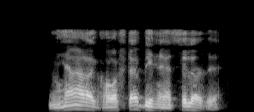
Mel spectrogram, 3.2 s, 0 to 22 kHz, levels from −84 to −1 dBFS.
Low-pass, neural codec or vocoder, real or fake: 7.2 kHz; codec, 16 kHz, 2 kbps, FreqCodec, larger model; fake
